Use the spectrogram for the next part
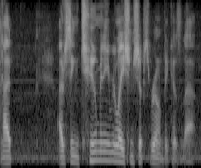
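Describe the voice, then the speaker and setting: A man hosting a live stream, chatting loosely with his viewers and sounding out Morse code as he goes. His pitch jumps up and down, and he restarts his words often. A faint hum of room ambience sits behind him. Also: big pitch swings, normal speed, a little mellow. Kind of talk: casual live-stream chat reading viewer comments.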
